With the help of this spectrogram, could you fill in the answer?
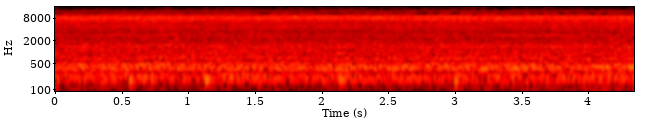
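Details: Japanese honey bees fanning continuously on a hot day: a steady low droning hum with layered overtones, unbroken throughout, over a constant bright high hiss.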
